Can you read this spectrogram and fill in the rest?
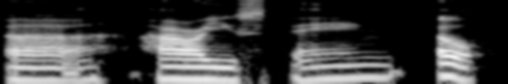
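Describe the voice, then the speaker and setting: A man's voice: on the high side, level tone, slow pace, smooth, dry recording, clean studio sound. A young man with a light voice, chatting casually on a livestream and reading out chat in a laid-back, slangy way.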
